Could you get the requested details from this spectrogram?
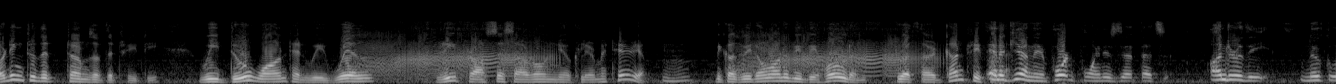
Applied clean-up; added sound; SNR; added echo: none; Fart; 13 dB; none.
